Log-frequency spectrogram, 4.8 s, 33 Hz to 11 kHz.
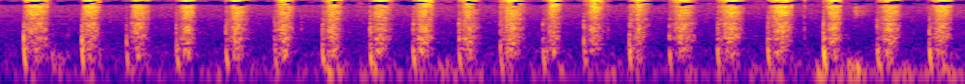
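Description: A black textured rubber sneaker outsole, held in hand, is scrubbed with a wooden brush with stiff pale natural bristles. There are about 20 quick rasping strokes at a steady back-and-forth pace, each a short, bright scratchy burst with a low thump underneath.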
